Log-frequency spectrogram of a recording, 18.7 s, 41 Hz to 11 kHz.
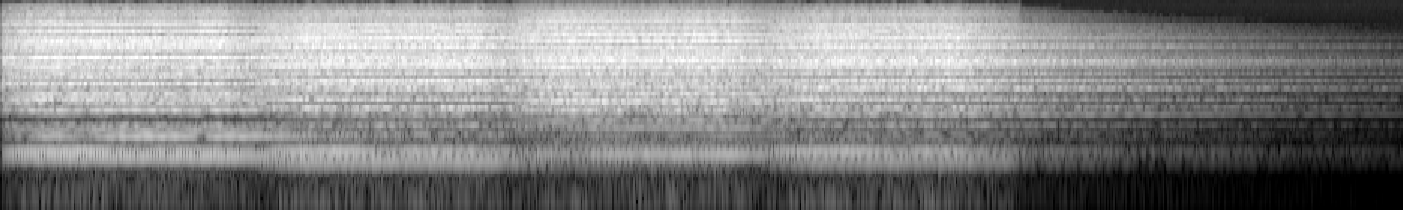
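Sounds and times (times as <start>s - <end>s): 
vibrato strings melody: 0.0s - 14.2s.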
